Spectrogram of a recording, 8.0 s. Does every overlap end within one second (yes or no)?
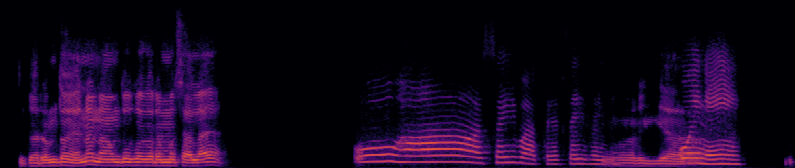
yes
